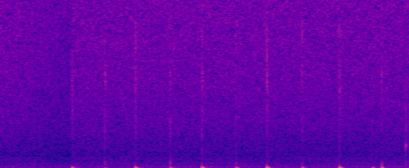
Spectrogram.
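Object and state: Wooden surface knocked.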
